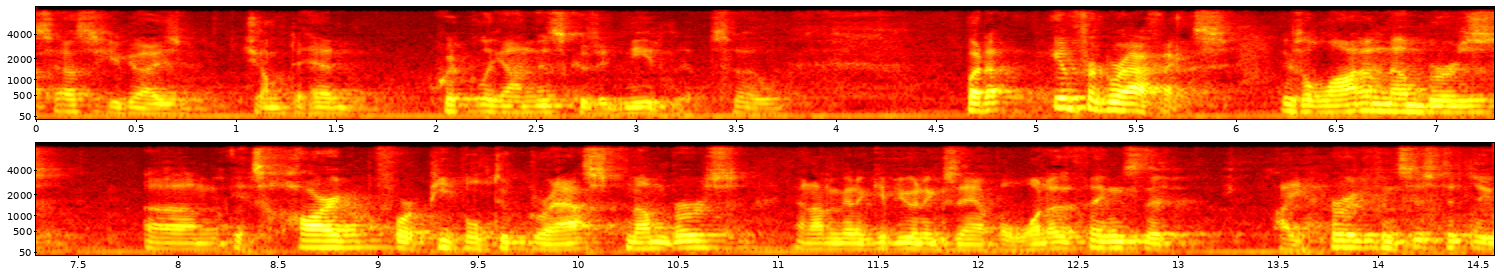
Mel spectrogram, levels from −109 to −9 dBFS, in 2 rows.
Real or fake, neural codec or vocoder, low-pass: fake; codec, 16 kHz, 4 kbps, X-Codec, WavLM features, trained on Multilingual LibriSpeech; 7.2 kHz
